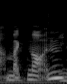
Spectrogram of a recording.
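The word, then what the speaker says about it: Macnaghten: McNaughton? Yeah, McNaughton.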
